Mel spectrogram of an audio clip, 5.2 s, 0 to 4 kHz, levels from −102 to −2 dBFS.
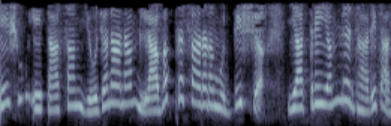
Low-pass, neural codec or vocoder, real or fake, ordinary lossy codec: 3.6 kHz; codec, 16 kHz, 8 kbps, FunCodec, trained on LibriTTS, 25 frames a second; fake; MP3, 24 kbps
